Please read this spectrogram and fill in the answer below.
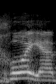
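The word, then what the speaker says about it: Gioia: gentleman named Ted now he pronounces it it's pronounced Hoya but it's GI IO I a Ted Hoya uh it's an amazing book called the history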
